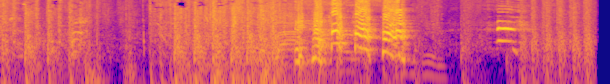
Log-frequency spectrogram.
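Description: A young woman laughs loudly and excitedly.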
